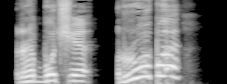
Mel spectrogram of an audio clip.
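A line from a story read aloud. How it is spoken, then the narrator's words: Exclaiming. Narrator (Russian): воскликнул Арсений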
